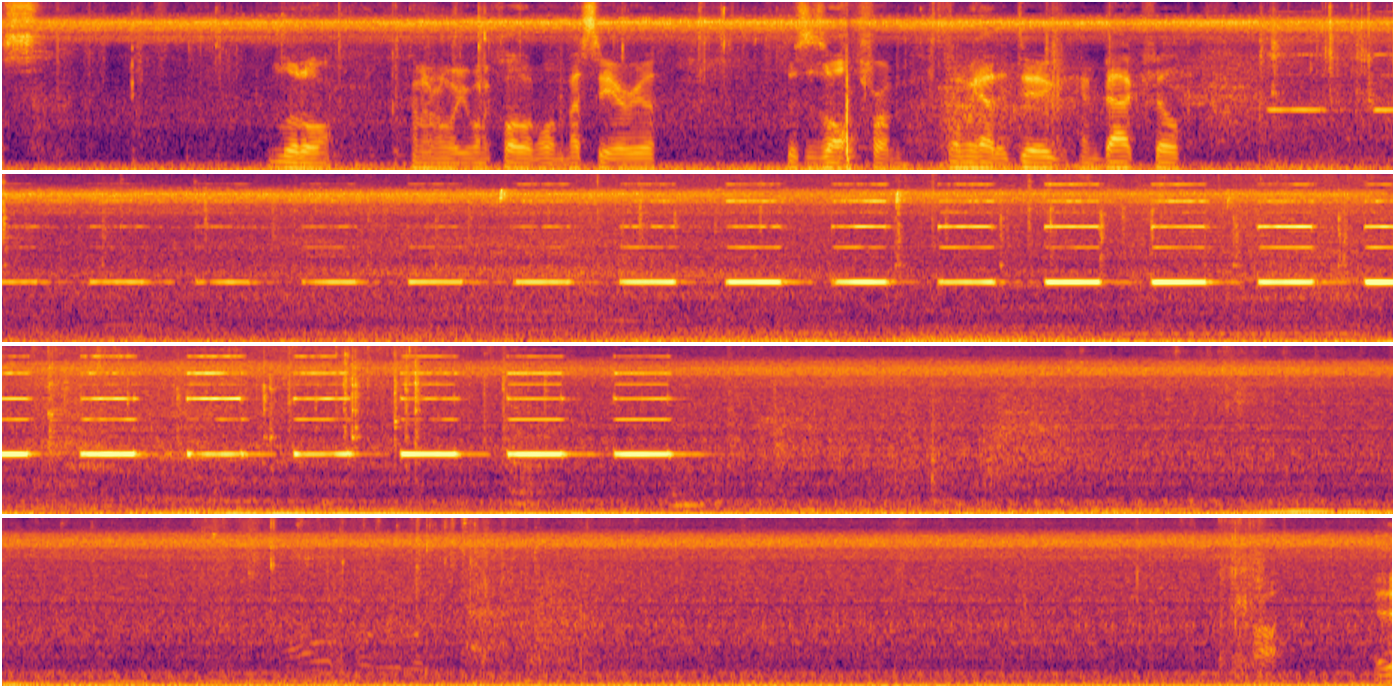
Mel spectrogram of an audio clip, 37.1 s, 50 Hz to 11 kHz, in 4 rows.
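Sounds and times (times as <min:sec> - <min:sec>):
truck backup alarm beeping: 0:00.0 - 0:23.6
truck engine running: 0:00.0 - 0:37.0.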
